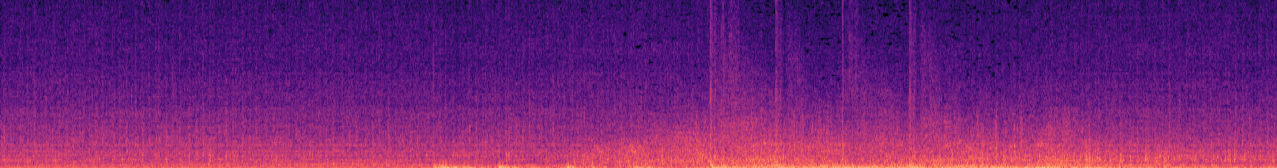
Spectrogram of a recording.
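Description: A helicopter's rotor thumps steadily as it flies.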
